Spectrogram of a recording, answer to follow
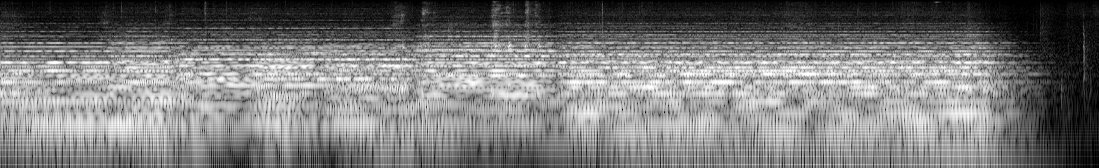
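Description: Church organ playing loud, sustained chords over deep bass notes, rounding off a hymn after the choir has finished. The chords change every second or so, then stop at the very end, with the church's echo dying away.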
